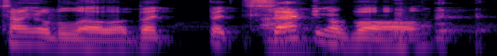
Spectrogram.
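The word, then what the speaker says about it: Tagovailoa: or 12 they're look first of all it's pronounced tango below but but second of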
